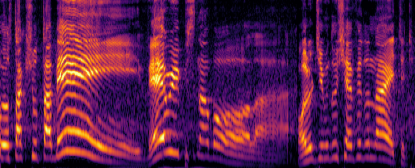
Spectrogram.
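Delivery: lively football commentator calling the action; play-by-play commentary. Acted. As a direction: call the match like a TV announcer. Live match commentary in game.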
